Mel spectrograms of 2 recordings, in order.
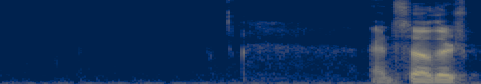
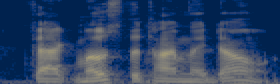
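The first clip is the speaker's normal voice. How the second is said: ordinary delivery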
